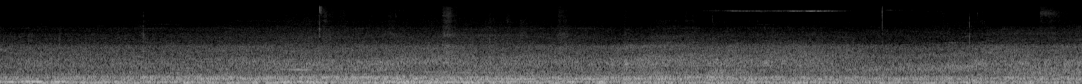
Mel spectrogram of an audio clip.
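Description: Steady road traffic noise from cars driving along a busy city street, with a low, even rumble of engines and tyres.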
